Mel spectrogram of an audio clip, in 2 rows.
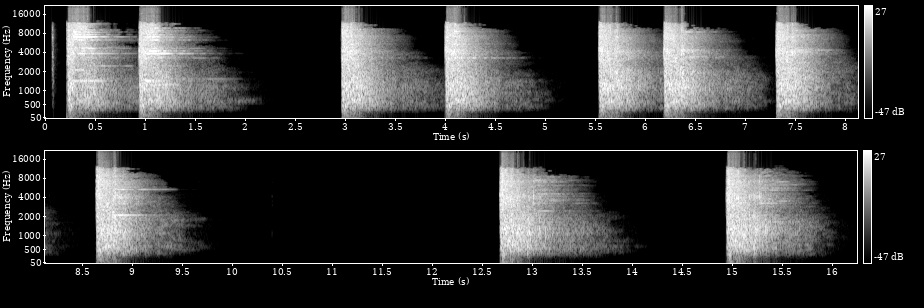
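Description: Nine sharp metallic clangs from Blade 6 air rifle shots striking steel targets out in the woods at 65 yards, spaced irregularly with ringing decays and long silent gaps, loud and without voices.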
